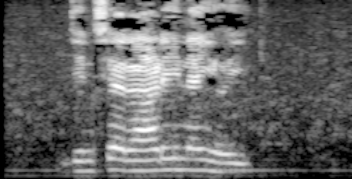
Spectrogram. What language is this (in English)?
Sansi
